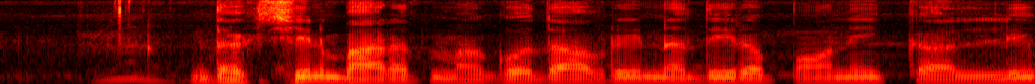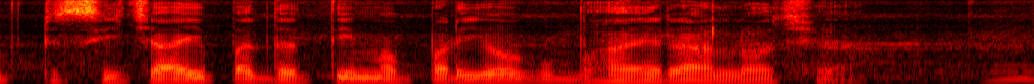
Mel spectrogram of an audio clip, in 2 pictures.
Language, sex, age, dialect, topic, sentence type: Maithili, male, 31-35, Angika, banking, statement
